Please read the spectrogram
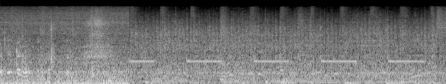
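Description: Reversing alarm of construction machinery beeping steadily, a little under one and a half beeps a second, starting about a second in over the low running of a heavy engine.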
